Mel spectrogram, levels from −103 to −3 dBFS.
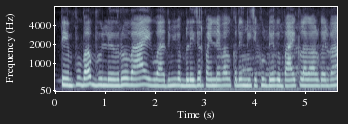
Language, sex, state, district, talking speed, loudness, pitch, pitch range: Bhojpuri, female, Uttar Pradesh, Deoria, 190 wpm, -23 LUFS, 215 Hz, 210-225 Hz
